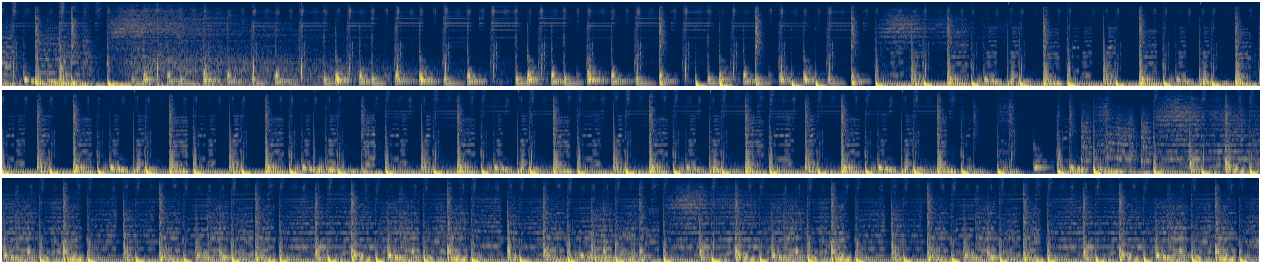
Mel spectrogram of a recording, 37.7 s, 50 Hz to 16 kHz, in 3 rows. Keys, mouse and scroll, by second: 0.7 click, 1.8 middle click, 2.7 right click, 3.5 shift+right click, 4.1 right click, 5.0 click, 6.2 middle click, 7.0 right click, 7.5 shift+right click, 8.0 shift+right click, 9.0 click, 9.9 middle click, 10.7 right click, 11.4 shift+right click, 11.9 shift+right click, 12.7 click, 14.5 scroll up 1, 14.5 middle click, 14.8-15.1 scroll down 3, 15.5 scroll down 3, 15.6 shift+middle click, 16.1 scroll down 1, 16.6 middle click, 17.0 shift+middle click, 17.5 scroll up 1, 17.9 middle click, 18.3-18.9 scroll down 3, 19.0 scroll up 2, 19.5 a, 20.1 right click, 21.1 l, 22.1 click, 23.7 click, 25.5 middle click, 25.7 scroll down 3, 26.2 shift+middle click, 26.5 scroll up 4, 27.1 shift+middle click, 27.5-28.0 scroll up 3, 28.0 middle click, 28.7 shift+middle click, 29.2 right click, 29.7 shift+right click, 30.6 shift+d, 33.0 e, 34.6 middle click, 35.7 click.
